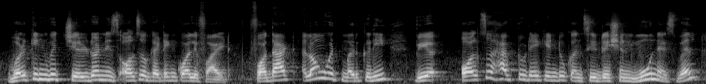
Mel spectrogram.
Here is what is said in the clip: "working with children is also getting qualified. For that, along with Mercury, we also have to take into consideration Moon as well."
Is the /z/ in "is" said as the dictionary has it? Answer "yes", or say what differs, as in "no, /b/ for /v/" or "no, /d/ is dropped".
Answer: yes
